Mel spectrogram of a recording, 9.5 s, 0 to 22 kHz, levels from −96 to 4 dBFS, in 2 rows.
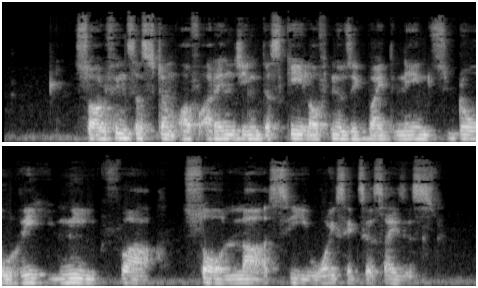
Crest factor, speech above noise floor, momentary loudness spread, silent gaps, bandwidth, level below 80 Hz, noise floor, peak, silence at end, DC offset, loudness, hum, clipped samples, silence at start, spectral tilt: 16 dB; 27 dB; 9 LU; none; 15 kHz; -52 dBFS; -45 dBFS; -2 dBFS; 0.45 s; under 0.1%; -19 LUFS; none; under 0.1%; 0.5 s; -6 dB/octave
